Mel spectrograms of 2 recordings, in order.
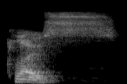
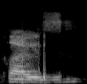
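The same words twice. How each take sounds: First: The word ends with a hissing s sound. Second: The word ends with a buzzing z sound. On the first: It means near or at a short distance. "So that's with the S sound" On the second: It means to shut. "Now with the Z sound"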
